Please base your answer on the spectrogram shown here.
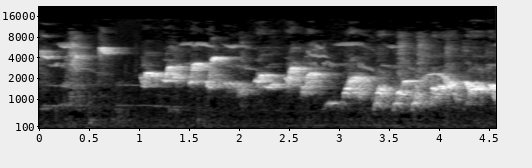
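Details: White-rumped shama (murai batu) kept at a bird-breeding farm in Klaten. A loud, varied song of quick whistled and slurred phrases rises and falls in pitch and runs almost continuously, with only brief pauses between the bursts.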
